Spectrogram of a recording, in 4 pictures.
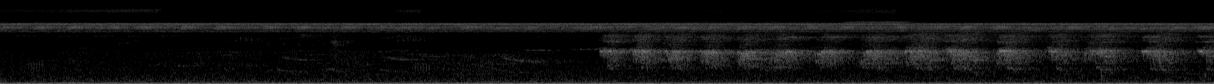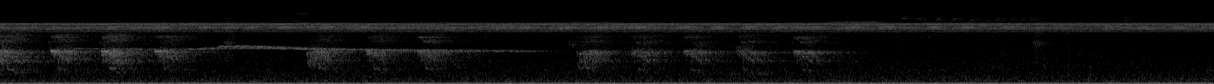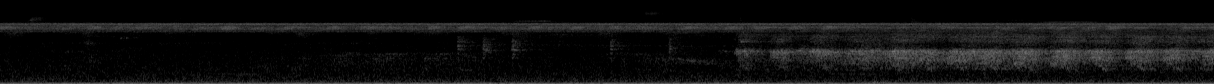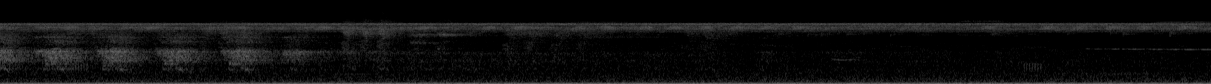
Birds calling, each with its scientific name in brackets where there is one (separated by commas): White-rumped Sirystes (Sirystes albocinereus), Rusty-fronted Tody-Flycatcher (Poecilotriccus latirostris), Cobalt-winged Parakeet (Brotogeris cyanoptera), Scale-breasted Woodpecker (Celeus grammicus), Rufous-fronted Antthrush (Formicarius rufifrons), Black-faced Antthrush (Formicarius analis), Pygmy Antwren (Myrmotherula brachyura), Mealy Parrot (Amazona farinosa)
